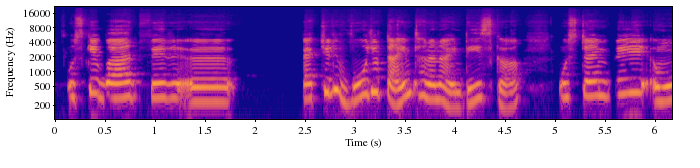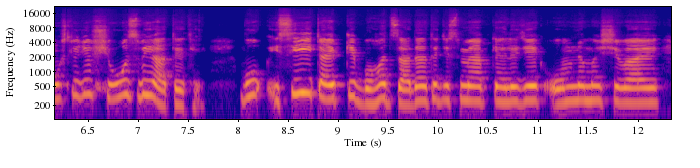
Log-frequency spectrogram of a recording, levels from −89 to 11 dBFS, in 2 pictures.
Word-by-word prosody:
उसके 295 +6 0
बाद 290 +1 +4
फिर 285 0 +1
अ, 235 - 0 0.7
एक्चुअली 370 +10 +1
वो 260 - -1
जो 380 0 +2
टाइम 325 - +3
था 300 - -3
ना 270 - +5
90s 245 +3 -1
का, - - -4 0.4
उस 290 +1 -4
टाइम 315 0 +1
पे 340 - 0 0.5
मोस्टली 270 +4 -3
जो 340 - -3
शोज़ 290 +3 -2
भी 325 0 +1
आते 210 -4 0
थे, - - -15 0.4
वो 300 +3 -3
इसी 355 +9 +4
टाइप 270 -2 +4
के 310 - -1
बहुत 260 +6 +1
ज़्यादा 230 +3 +1
थे, - - +3
जिसमें 255 0 -1
आप 245 0 -3
कह 240 -1 0
लीजिए 245 +1 +3
एक 255 - -4 0.2
ओम 230 +2 -1
नमः 255 0 0
शिवाय, 230 -1 0
270 Hz, 175 wpm, -19 LUFS, 240-295 Hz, 0.7 s, ना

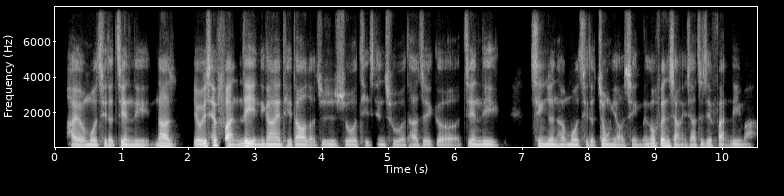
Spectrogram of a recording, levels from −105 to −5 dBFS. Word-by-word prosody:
还 100 - 0
有 90 -1 +1
默 100 +1 +3
契 - - -2
的 95 - 0
建 95 -4 +2
立。 95 -1 -3
那 125 -4 +4 0.3
有 100 - +4
一 - - +8
些 145 +1 +4
反 140 - +4
例， 120 -5 +8
你 - - 0
刚 105 -1 +3
才 100 - +4
提 100 +2 -4
到 100 -1 +3
了， 95 - -5
就 100 - -8
是 100 -1 -3
说 95 -2 -2
体 - - -10
现 90 - -8
出 95 0 -7
了 90 - -7
它 95 +1 -6
这 90 +1 -5
个 - - -6
建 105 -6 -1
立 95 -1 0 0.5
信 115 -5 -1
任 100 -3 +2
和 95 -1 -4
默 95 0 0
契 - - -7
的 95 - -4
重 100 0 -1
要 95 - -4
性， - - -3
能 105 - -5
够 125 +2 +2
分 120 0 +2
享 125 - -2
一 - - -12
下 100 - -5
这 105 - -7
些 105 0 -2
反 110 - -4
例 105 -3 -3
吗？ 95 +1 -11
100 Hz, 290 characters per minute, -26 LUFS, 95-105 Hz, 0.5 s, 一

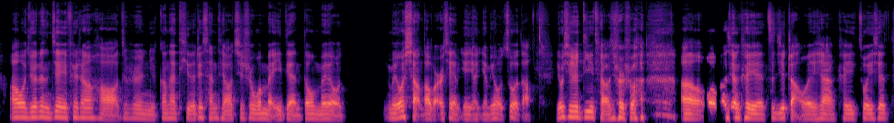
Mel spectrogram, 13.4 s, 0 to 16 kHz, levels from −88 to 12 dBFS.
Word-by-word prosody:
啊， 120 0 +4
我 120 0 +5
觉 120 +2 +1
得 125 0 0
你 115 - -2
建 125 +1 +2
议 - - +2
非 120 +1 -4
常 115 -1 -1
好， 85 -6 0
就 110 -2 -12
是 105 -1 -6
你 90 -2 -7
刚 105 0 -6
才 105 - 0
提 105 0 -8
的 100 +1 -1
这 120 - -1
3 110 -1 -6
条， 90 -4 -2
其 100 +3 -8
实 105 +1 -4
我 100 0 +1
每 105 - -1
一 - - -3
点 80 - 0
都 100 +1 +2
没 95 0 0
有 80 -4 0 0.5
没 105 0 -5
有 130 - +5
想 130 - +2
到 95 0 +3
吧， - - 0
而 - - +1
且 - - -2
也 90 - -5
也 85 0 -6
也 90 - -9
没 100 - -6
有 105 - 0
做 - - -1
到。 - - -6 0.3
尤 115 +4 +1
其 130 0 +2
是 130 - +6
第 125 +2 -1
一 125 - +2
条 90 -6 +1
就 105 - -5
是 120 0 +4
说。 110 0 +1 0.6
呃， 100 -1 +7
我 95 +1 +4
完 110 - 0
全 120 -2 +4
可 115 +1 0
以 100 -2 +4
自 115 - -8
己 110 +2 +1
掌 110 - +1
握 - - +2
一 90 -1 -1
下， 95 -2 +1
可 100 +3 -8
以 100 -1 -1
做 105 +2 -1
一 100 - -1
些 105 +1 0
105 Hz, 305 characters per minute, -24 LUFS, 95-115 Hz, 0.6 s, 呃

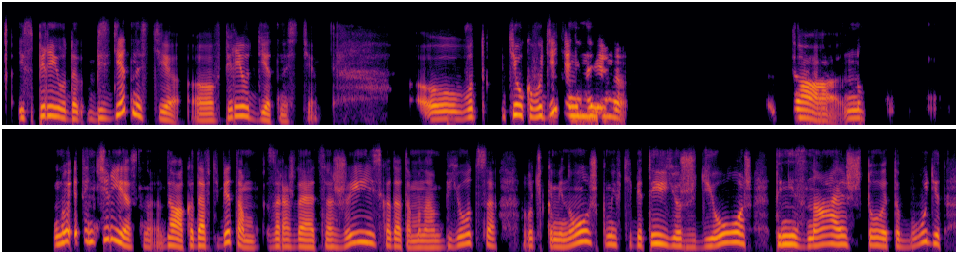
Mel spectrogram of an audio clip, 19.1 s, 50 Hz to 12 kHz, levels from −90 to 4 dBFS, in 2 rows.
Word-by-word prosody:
из 185 -1 -6
периода 210 -8 +2
бездетности, 185 - 0
э, 140 +1 -1
в 140 - -23
период 215 -1 +1
детности. 135 -5 -6 1.0
Э, - - -3
вот 170 +4 0 0.2
те, 260 - +5
у 250 - +6
кого 215 0 +2
дети, 305 +1 0
они, 230 0 +6
наверно 215 -3 +2 1.7
Да, 180 -9 +3
ну 180 0 -2 1.5
Ну, - - +5
это 470 - 0
интересно, 255 - 0
да, 175 -2 +4
когда 175 -1 +3
в 165 - -14
тебе 250 - +1
там 135 - -2
зарождается 155 0 -1
жизнь, 215 - -1
когда 165 -2 0
там 135 -1 -5
она 140 0 -2
бьется 180 +4 -3 0.2
ручками-ножками 185 - -1
в 185 - -11
тебе, 180 - -5
ты 215 - 0
её 190 -6 +2
ждешь. 170 - +1 0.2
Ты 200 - 0
не 205 -1 +6
знаешь, 195 +4 +2
что 180 +1 -1
это 160 0 -4
будет. 210 - -3
180 Hz, 135 wpm, -25 LUFS, 160-220 Hz, 1.7 s, у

